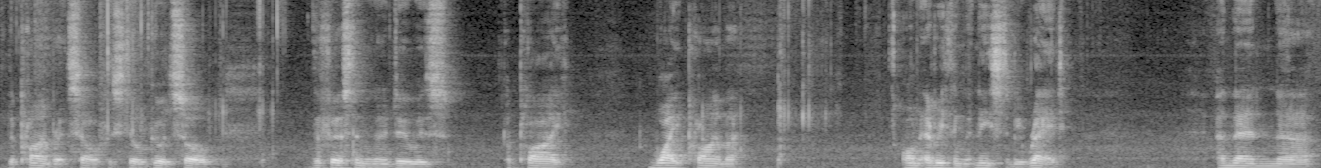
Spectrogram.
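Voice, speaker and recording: A man giving a casual hands-on tutorial as host, informal and a little hesitant as he thinks aloud. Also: lowish voice. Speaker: host of a scale model painting tutorial. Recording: roomy, distant mic, faint noise.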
